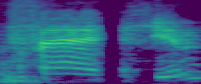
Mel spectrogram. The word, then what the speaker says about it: فاهم: So it's fahim, and actually, when that, it sounds like an E, doesn't it?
